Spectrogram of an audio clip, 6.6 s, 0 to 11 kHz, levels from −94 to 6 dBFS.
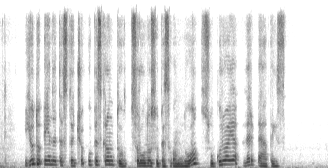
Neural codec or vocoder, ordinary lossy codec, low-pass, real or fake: vocoder, 44.1 kHz, 128 mel bands, Pupu-Vocoder; Opus, 32 kbps; 9.9 kHz; fake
